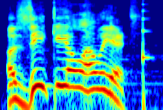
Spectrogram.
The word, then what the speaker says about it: Ezekiel Elliott: Ezekiel Elliott, did I say it right? – Yeah.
